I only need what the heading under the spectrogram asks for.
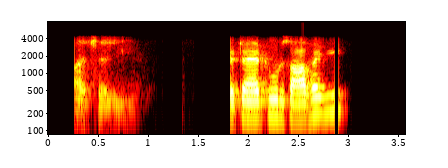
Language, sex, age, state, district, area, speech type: Punjabi, male, 60+, Punjab, Mohali, urban, conversation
